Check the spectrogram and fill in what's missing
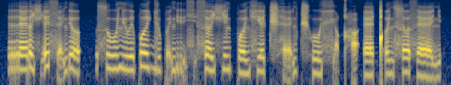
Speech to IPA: r ɛ ɾ ə ç ɛ̰ ɪ̯ s ɛ̰ lʲ ɾ ɤ | s u lʲ u ɪ̯ p ɤ ɪ̯ ɡʲ u p ɛ̰ lʲ rʲ ə̰ sʲ ə̰ s ə ɪ̯ ç ə lʲ p ɤ lʲ xʲ ɛ ə̯ t͡ʃʰ ɛ̰ lʲ t͡ʃʰ u xʲ ə̰ qʰ ɛ̰ ʔ ɛ ǃʼ ɤ lʲ ɬ ɤ s ɛ lʲ

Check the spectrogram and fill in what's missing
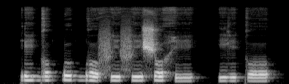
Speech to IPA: ɾ i˧ ɡ o˧ k͡p u˦ ɡ͡b o˦˨ f i˧ f i˧ ʃ o˦ h i˧ | j i˧ k o˧

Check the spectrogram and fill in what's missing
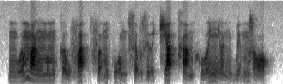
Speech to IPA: m u˨˦ ə̯ m a˧ ŋ m ə˧ m k ə˨˩ w v a˦˥ t̚ f ə̰˧˥ m k w o̰˧˨ ŋ s ə̰˧˨ w z ɨ̰˧˨ ə̯ t͡ɕ a˦˥ t̚ x a˨˩ m x u˨˦ ə̯ ɲ ə˨˩ n ɓ ḛ˧˥ m z ɔ˨˦

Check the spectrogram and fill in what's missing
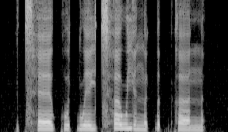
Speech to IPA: t͡sʰ ɛː˨˧ kʷ ɐ˧ t̚ w e˨ j t͡sʰ ɐ˥ w j ɪ˨ ŋ ɵ˥ t̚ ɐ˨ t̚ k ɐ˨˩ n

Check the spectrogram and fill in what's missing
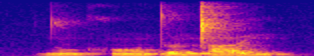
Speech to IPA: d õ ɡ x ɔ̃ d ə ŋ͡ǀ a j

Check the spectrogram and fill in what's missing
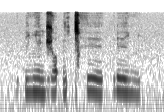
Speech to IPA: ʔ ʏ ʎ ə̃ d͡ʒ ɔ ʔ ə̃ ǀʰ ʏ | ɾ ʏ ʎ

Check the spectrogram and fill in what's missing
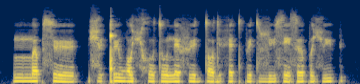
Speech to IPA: mː ɐ p s ø | ɕ ʏ ǃ ʏ w ɔ ç x o t o n ɛ f ʏ d t ɔ d ʏ h ɛ t p ʏ t ɮ y s e s ə p ə ç y p

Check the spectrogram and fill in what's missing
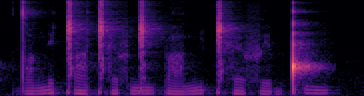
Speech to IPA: dˤ o n e ǁ a ǁʰ ɛ f ŋ͡ǁ i p a n i ǁʰ ɛ f e b ǃʰ i

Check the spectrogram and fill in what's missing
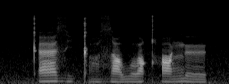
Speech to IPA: kʼ æ z i̤ kʼ ɑ̤ z ɑ w o qʰ ɑ ŋ ø

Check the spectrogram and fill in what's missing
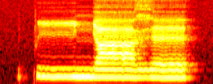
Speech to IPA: p iː˦ ɲ aː˦ ɣ ɛ˦

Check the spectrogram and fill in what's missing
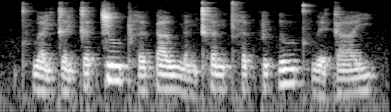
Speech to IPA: kʷʰ aː˨˩ j k ɐ˨˩ j k ɐ˧ t̚ t͡s uː˥ pʰ ɐ˨˥ k̚ aː˧ w ŋ ɐ˨˩ n kʰ ɐ˧ ŋ t̪ʰ ɐ˨ k̚ p ɪ˧ k̚ l uː˥ kʷʰ ɛː˨˩ k aː˨˧ j

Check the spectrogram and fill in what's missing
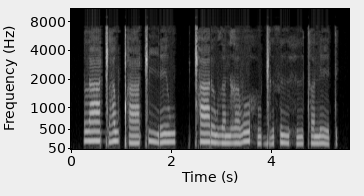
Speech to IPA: l aː˦ ɡ͡ǁ a˦ w ǃʰ aː˨ ǁ iː˦˨ ɾ e˦ w | ǁʰ aː˧ ɾ ɵ˨ w ð ɐ˨ n ɣ ɐ˨ β o˦ h u˨ ɡ͡ǁ ɨ˨ θ ɨː˦˨ h ɨː˨ tʰ ɐ˦ n e˦˨ t

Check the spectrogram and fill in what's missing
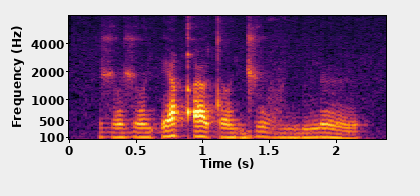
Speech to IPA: ʒ o ʒ o i̯ ʔ e qʼ ɨ u̯ t ɤ i̯ d͡ʒ u v i ŋ ø

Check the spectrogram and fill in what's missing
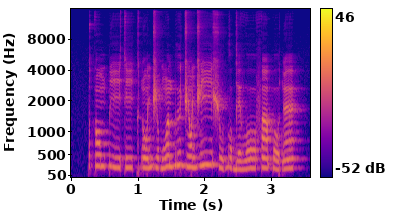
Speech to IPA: t ɔ̃˧ m ɓ iː˨ t iː˨ k ɗ ɔ̃˨˦ d͡ʒ ɨ˨ ɡʷ ɛ̃˦ b ɨ˦ d͡ʒ ɔ̃˧ d͡ʒ iː˦ ʃ u˨˦ ɡ o˨ ɡ e˨ v oː˧ f ã˧ p o˨ ɗ ɛ̃˦

